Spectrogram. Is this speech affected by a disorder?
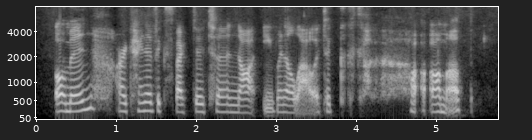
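Yes: stuttering; covert stuttering, used tricks to pass as fluent; attending stuttering self-help about a year; hard blocks, stutter as or more prevalent than before, stutters a lot early, less later; here prolonged sounds.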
